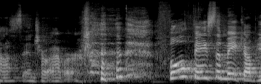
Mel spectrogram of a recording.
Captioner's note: laughs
